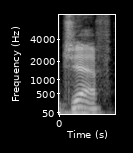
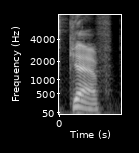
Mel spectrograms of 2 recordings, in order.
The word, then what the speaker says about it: GIF: probably be read again it's not pronounced Jiff it's GIF GIF is a [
